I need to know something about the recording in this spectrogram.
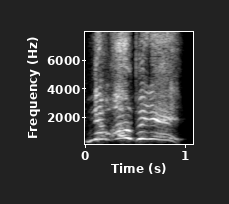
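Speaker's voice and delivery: high, loud shout from a distance; yelling across the driveway. Retold or imitated. Friends yell at Isaiah from the car, shouting.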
